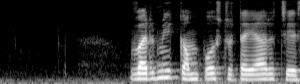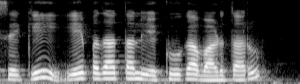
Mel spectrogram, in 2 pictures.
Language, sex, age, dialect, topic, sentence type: Telugu, female, 25-30, Southern, agriculture, question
